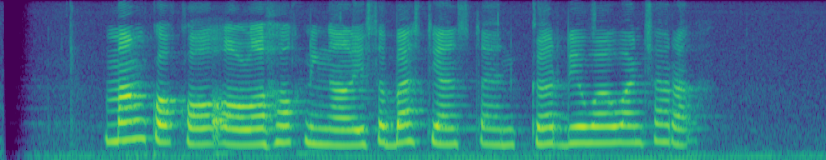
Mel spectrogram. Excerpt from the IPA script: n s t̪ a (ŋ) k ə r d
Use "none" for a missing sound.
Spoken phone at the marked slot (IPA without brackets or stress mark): n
